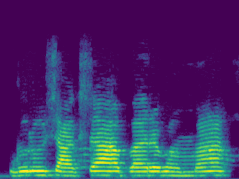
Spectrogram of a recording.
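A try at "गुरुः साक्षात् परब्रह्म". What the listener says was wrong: Parabrahmaha. Okay, not Parabrahma. Parabrahmaha.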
